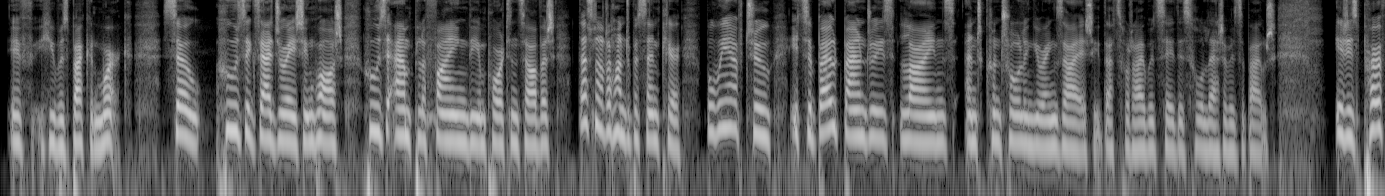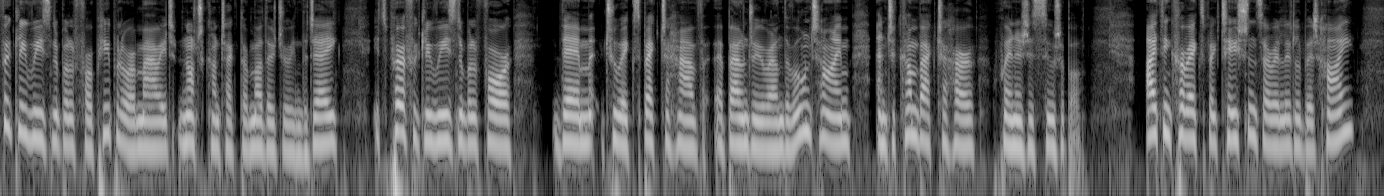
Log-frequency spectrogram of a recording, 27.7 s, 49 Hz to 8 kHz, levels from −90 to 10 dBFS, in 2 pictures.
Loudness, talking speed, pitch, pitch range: -19 LUFS, 200 wpm, 195 Hz, 180-220 Hz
